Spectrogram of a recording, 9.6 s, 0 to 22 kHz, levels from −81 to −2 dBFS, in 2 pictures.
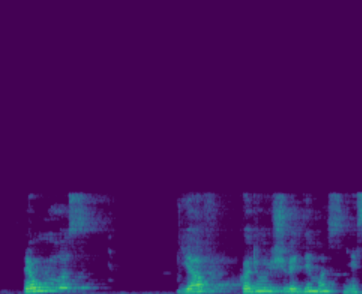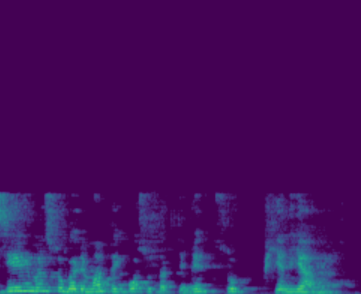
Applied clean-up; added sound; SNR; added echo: classical method WPE with log-MMSE.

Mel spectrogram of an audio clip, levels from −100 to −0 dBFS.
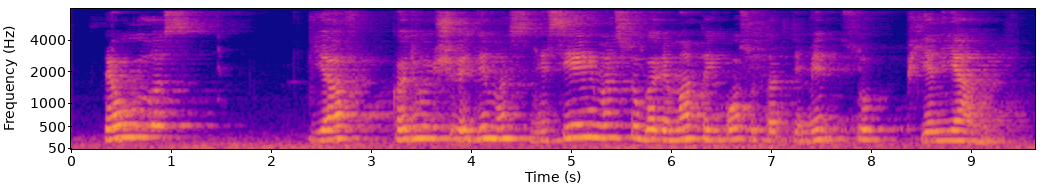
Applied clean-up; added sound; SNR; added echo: none; Bird; 18 dB; reverberation time 1.2 s.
